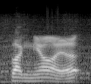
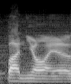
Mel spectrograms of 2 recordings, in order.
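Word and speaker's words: Bagnaia: now we got past fangnair well banyara as i've been told it's pronounced as we go down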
